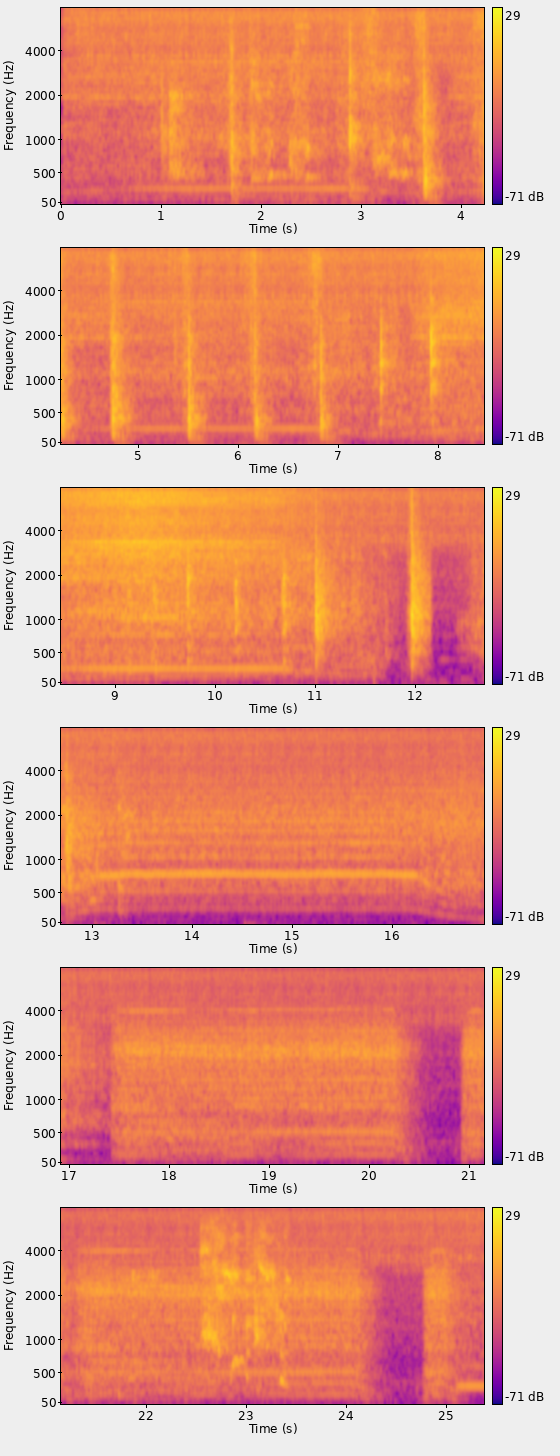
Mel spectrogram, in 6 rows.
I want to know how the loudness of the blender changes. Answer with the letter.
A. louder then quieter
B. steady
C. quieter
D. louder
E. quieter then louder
A.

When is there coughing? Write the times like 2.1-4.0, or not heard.
1.1-3.7, 12.7-13.6, 21.7-23.5.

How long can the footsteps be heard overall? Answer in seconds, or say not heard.
not heard.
